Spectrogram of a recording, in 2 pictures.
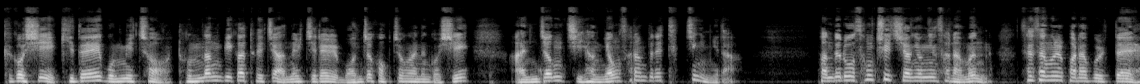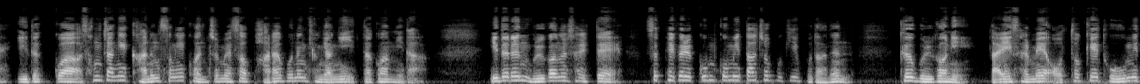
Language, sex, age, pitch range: Korean, male, 20-39, 120-170 Hz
